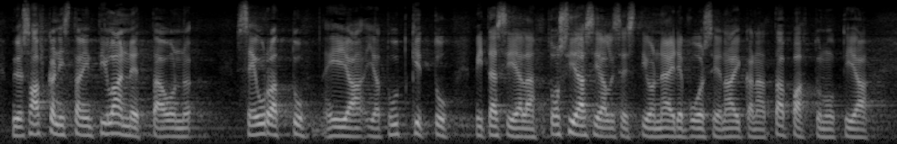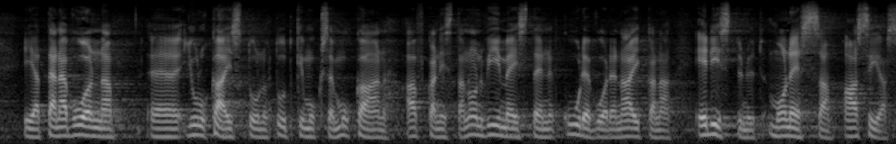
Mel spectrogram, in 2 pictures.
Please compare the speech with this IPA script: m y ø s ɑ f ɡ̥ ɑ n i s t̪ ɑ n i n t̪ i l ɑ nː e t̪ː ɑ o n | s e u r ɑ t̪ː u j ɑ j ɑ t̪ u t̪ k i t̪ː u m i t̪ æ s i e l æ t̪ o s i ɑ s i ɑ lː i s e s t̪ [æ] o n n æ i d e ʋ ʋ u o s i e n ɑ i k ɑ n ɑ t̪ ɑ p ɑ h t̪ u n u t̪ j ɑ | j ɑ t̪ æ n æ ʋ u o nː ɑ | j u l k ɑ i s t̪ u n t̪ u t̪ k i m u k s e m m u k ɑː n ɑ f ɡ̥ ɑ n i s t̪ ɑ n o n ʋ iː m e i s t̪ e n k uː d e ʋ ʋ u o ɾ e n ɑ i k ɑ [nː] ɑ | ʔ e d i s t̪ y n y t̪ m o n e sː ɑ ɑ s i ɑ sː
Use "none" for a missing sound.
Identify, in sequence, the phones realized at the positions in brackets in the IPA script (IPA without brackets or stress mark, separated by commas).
i, n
